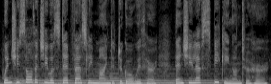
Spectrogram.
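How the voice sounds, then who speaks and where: Female narrator, fairly high voice, measured solemn delivery, dramatized scripture, clear music bed. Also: animated.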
